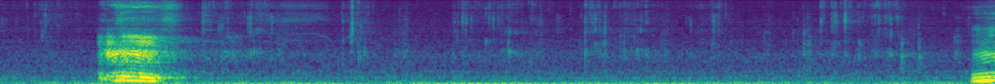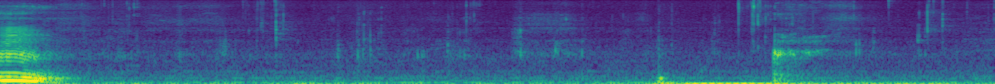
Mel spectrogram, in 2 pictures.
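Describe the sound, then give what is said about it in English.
Someone chews a spicy tortilla wrap filled with homemade veggie ground beef, egg white, fresh jalapeno and scorpion pepper, with three short, louder bursts of biting and mouth noise spaced several seconds apart over a steady, quiet background of soft chewing. “Egg white, fresh jalapeno, scorpion pepper. It's wrapped in a tortilla.”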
